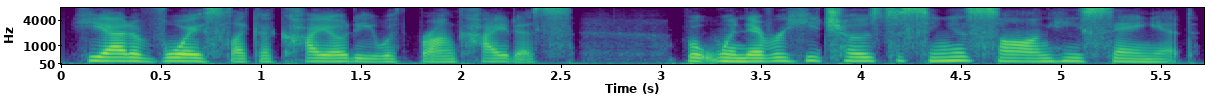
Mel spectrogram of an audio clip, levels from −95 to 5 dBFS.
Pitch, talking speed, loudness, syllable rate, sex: 170 Hz, 210 wpm, -18 LUFS, 5.3 syllables/s, female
